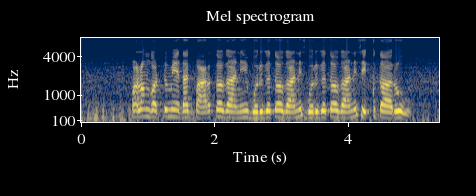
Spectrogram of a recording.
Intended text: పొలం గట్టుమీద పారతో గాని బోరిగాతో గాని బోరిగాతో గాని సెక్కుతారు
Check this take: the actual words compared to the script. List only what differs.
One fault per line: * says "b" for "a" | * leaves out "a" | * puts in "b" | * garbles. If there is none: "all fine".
all fine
